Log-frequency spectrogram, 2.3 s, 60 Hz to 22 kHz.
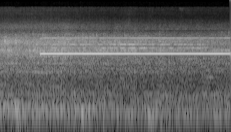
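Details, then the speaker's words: Premius 24 V P2400 UPS inverter showing fault 0 when switched on; steady high beep near 2 kHz over faint hum; six burnt IRF3808 MOSFETs and failed SG3525 IC found inside, to be replaced. "तो दोस्तों fault zero fault आ रहा है अंदर ना, ये असी ऑन करते हैं और जीरो फॉल्ट पे चल"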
